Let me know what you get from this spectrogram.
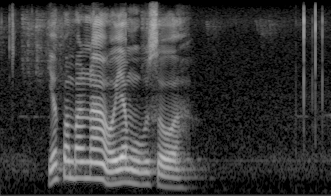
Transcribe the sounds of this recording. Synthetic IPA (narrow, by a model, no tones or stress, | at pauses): jɔɸambanaɦɔjamuβusɔwa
